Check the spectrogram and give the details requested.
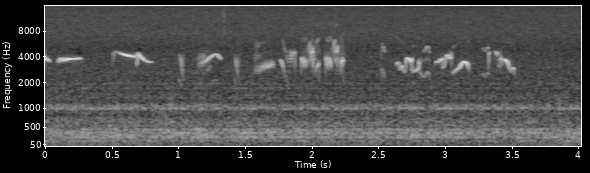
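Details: Harmonious song of a Crested lark sitting on a dry-stone wall in Alta Murgia National Park: clear whistled slurs mixed with fast chattering note clusters, delivered in quick bursts over a constant low background hum.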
